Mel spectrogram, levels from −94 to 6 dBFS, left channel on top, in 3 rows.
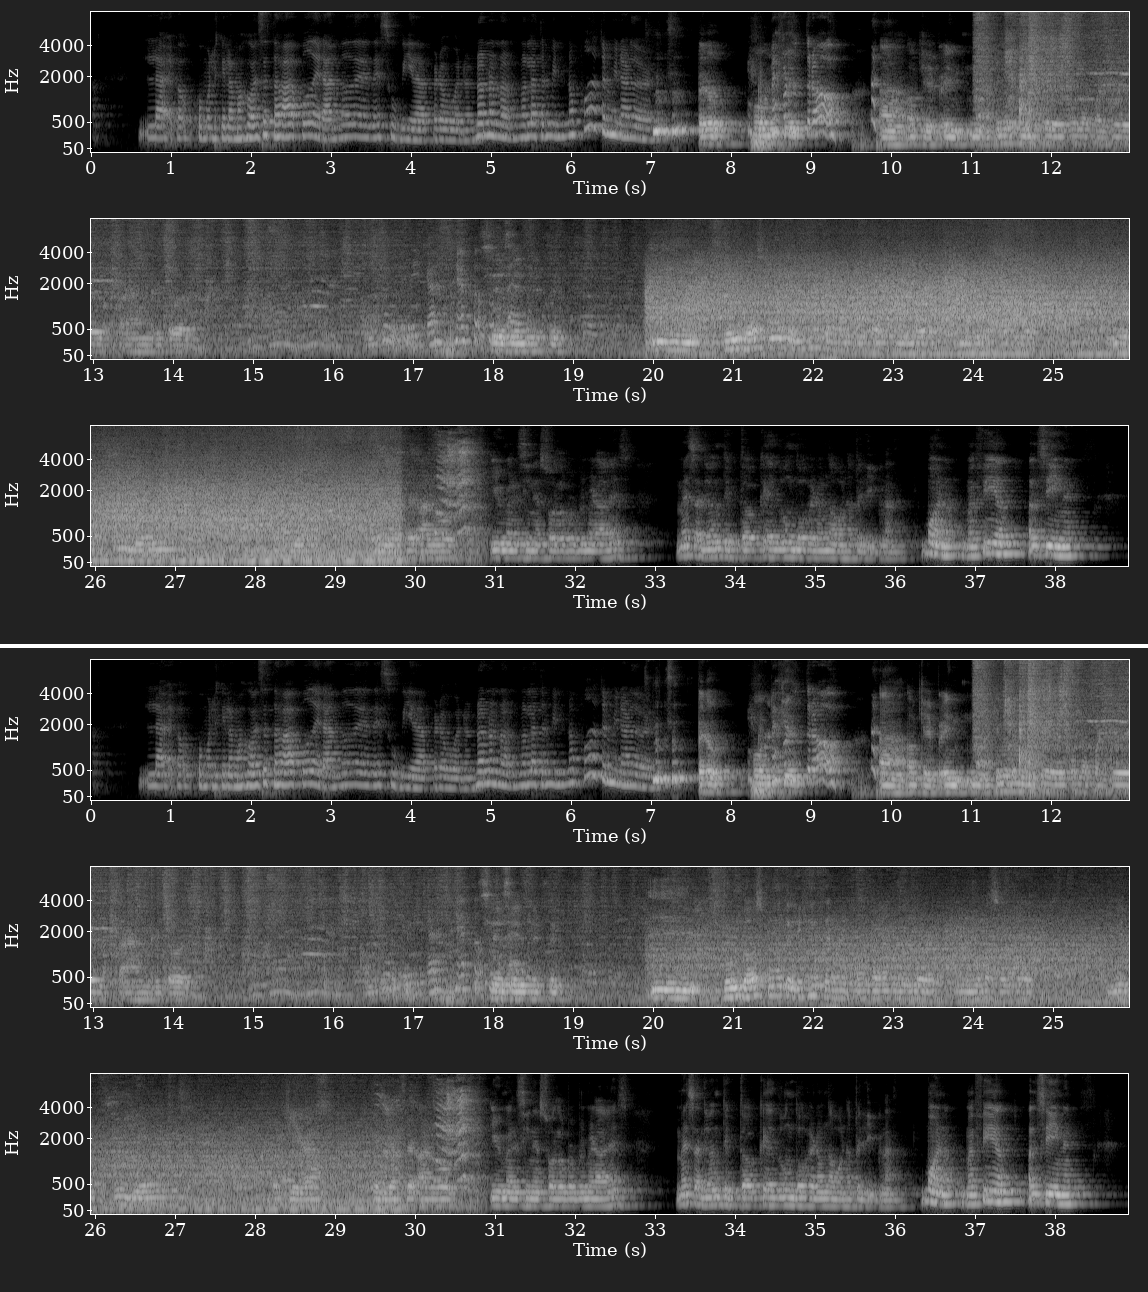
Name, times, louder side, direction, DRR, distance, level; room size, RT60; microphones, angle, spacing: voice 1, 0.7-7.0 8.2-9.8 14.9-18.5 20.5-20.6, left 1 dB, 10° left, 3 dB, 0.4 m, -38 dB
voice 2, 7.0-8.0 8.3-8.8 9.8-14.3 16.0-16.1 16.4-17.0 17.9-18.8 19.9-24.8 25.7-27.2 28.2-28.9 29.5-30.5 30.9-32.6 33.3-36.0 36.3-38.2, right 1 dB, 50° right, 3 dB, 0.7 m, -31 dB
sound 1, 11.0-30.8, right 1 dB, 70° right, 1.1 m, -40 dB
sound 2, 19.9-29.9, left 7 dB, 85° left, 0.3 m, -30 dB
5.8 x 2.0 x 4.1 m, 0.80 s
head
